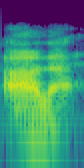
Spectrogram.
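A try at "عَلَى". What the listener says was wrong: আ টান হবে না, আলা।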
